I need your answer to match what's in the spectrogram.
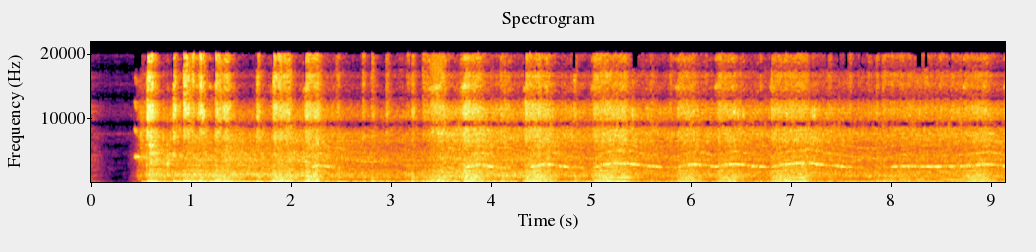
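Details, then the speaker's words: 1970s Sno-Pony snowmobile with a 340 twin two-stroke, revived after 20–30 years and now drawing fuel up the line: it catches and buzzes steadily, with revs rising and settling without stumbling. It runs fine. "Thing sounds like a crotch rocket."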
